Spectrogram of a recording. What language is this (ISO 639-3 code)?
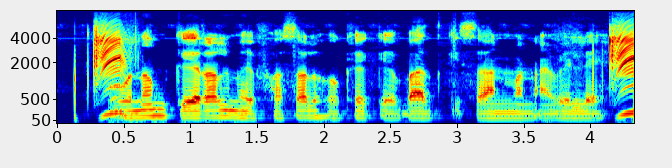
bho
